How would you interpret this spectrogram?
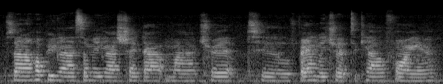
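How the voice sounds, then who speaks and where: A woman's voice: fairly low pitch, little pitch movement, brisk, fairly bright tone. An American woman in her late thirties chatting casually to viewers as she narrates a makeup tutorial in an informal way. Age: late 30s. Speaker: beauty vlogger. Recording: roomy, distant mic with noticeable background noise.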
